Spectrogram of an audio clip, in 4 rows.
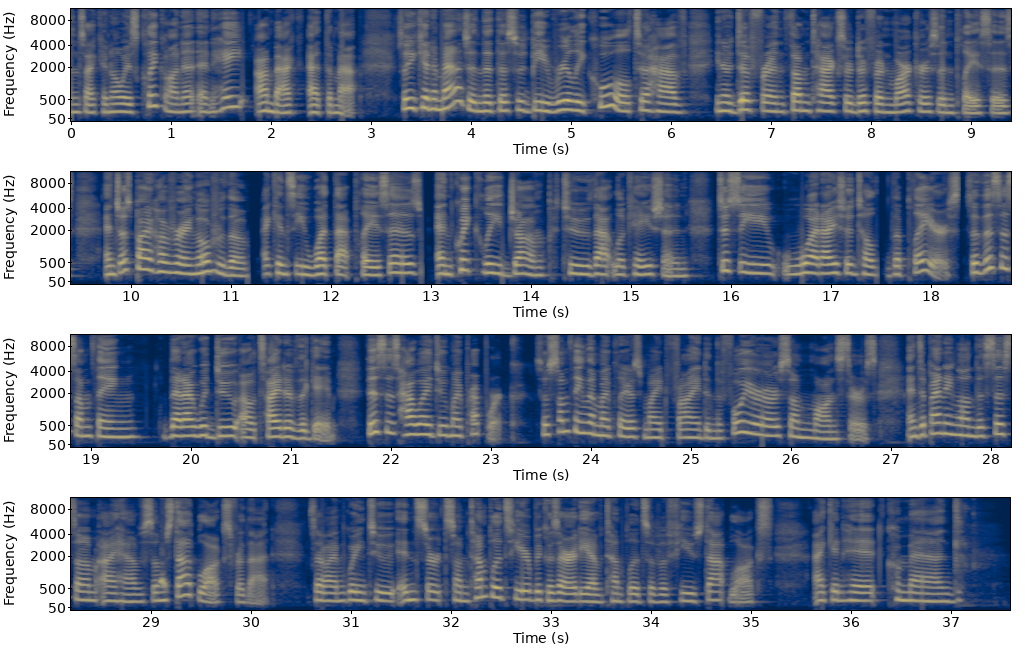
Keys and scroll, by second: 37.0 super+;.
